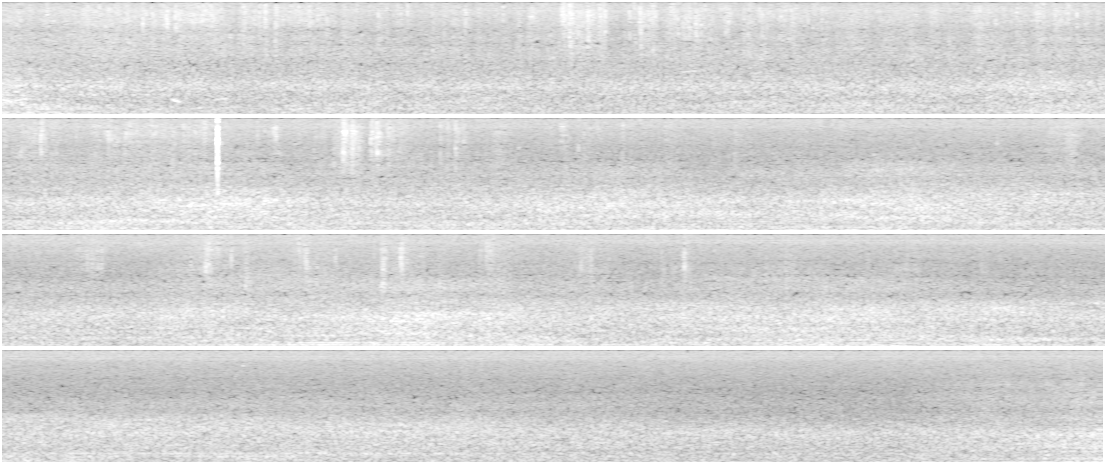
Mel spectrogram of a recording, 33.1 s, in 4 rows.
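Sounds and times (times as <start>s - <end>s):
cars passing: 0.0s - 33.0s
footsteps walking: 16.2s - 21.8s.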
